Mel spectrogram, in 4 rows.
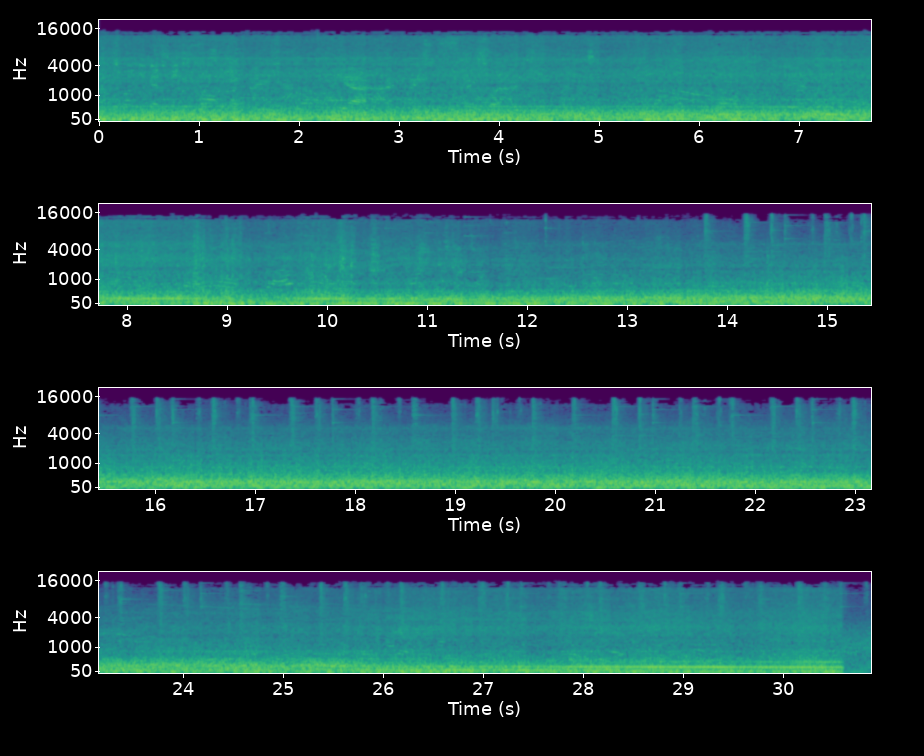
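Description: Boeing 737 airliner's jet engines and cabin noise, a loud steady rumble with a few held tones, as the plane comes down to the runway and rolls along it.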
